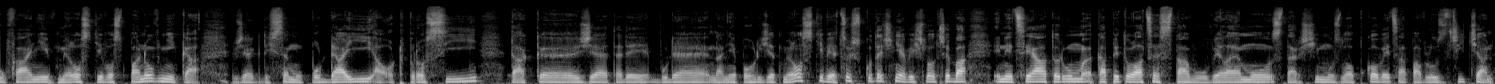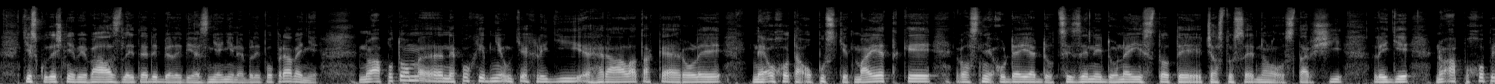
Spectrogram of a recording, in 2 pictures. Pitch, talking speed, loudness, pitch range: 115 Hz, 135 wpm, -21 LUFS, 105-125 Hz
